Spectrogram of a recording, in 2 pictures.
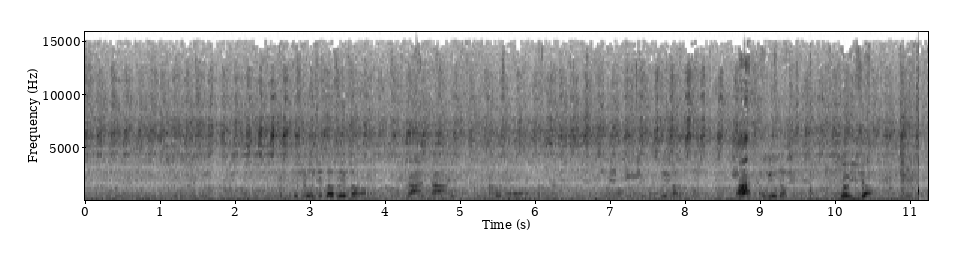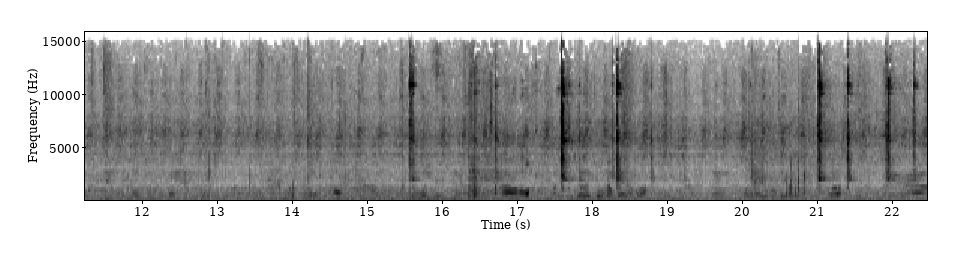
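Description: Tennis rackets hit a ball back and forth with sharp pops.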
